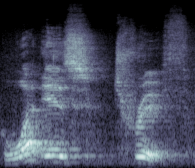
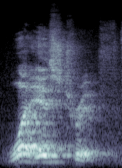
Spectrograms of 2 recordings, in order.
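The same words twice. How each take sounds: First: It is asked in an open, curious tone. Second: It is said simply, in a plain tone. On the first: It opens a thoughtful discussion about life and knowledge. "could be the beginning of a long conversation" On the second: It sums up a world full of misinformation. "if we simply said"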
